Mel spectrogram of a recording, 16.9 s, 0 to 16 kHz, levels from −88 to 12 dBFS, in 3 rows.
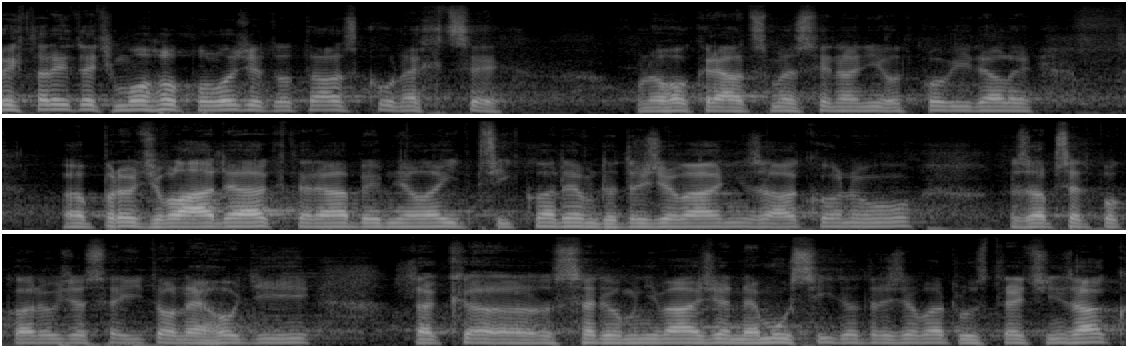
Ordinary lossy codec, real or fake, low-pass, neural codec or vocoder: AAC, 96 kbps; real; 14.4 kHz; none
